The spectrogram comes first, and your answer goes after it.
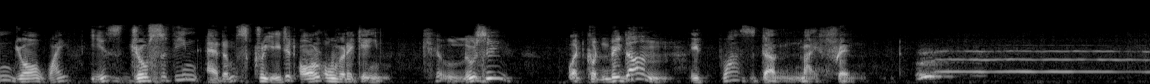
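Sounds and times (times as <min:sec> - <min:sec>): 
speech: 0:00.0 - 0:09.3
dog howling: 0:09.2 - 0:11.4.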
